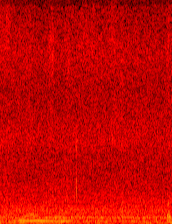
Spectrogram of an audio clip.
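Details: Honey bee buzzing: a steady low hum that dips slightly in pitch for about half a second, set against dense, constant broadband noise.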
